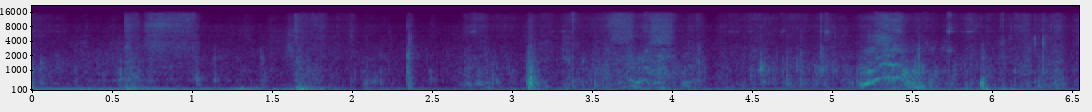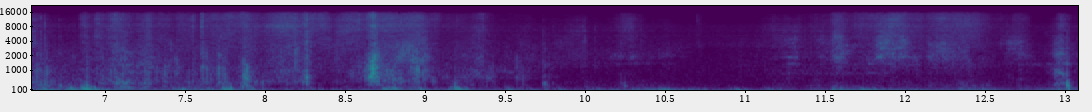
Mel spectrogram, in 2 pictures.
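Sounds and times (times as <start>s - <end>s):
zipper rasping: 2.7s - 7.3s.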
